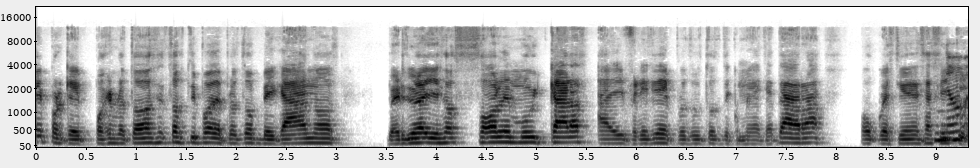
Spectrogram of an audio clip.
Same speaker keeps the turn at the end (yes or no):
no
